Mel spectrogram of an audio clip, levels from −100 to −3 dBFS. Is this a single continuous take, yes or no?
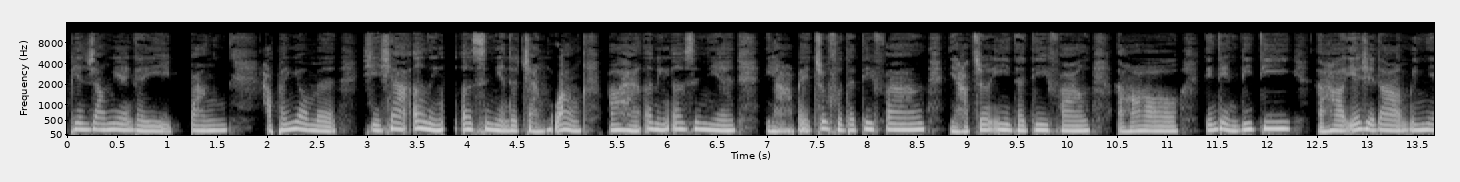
yes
